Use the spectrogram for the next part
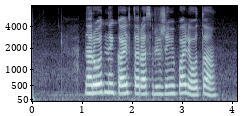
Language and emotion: Russian, neutral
